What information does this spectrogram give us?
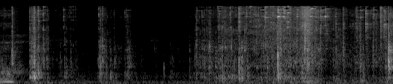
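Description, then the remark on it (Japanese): Metal fishing lures clatter and jingle as they are handled and get tangled, with scattered clinks early on giving way to a denser, continuous rattling in the second half, with no talking. “あちょっとこれ絡まっちゃあああこれこれこれこれあこれルアーなのっていうね”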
